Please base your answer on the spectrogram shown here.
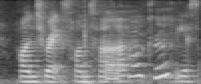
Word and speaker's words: Hunter x Hunter: and I'm gonna say Hunter x Hunter oh cool yes I do pronounce the X sorry don't hate me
